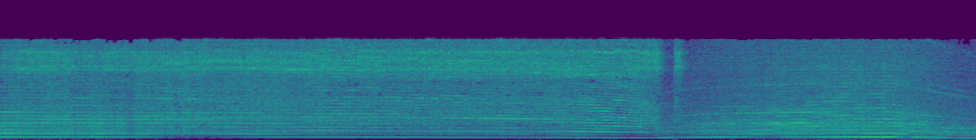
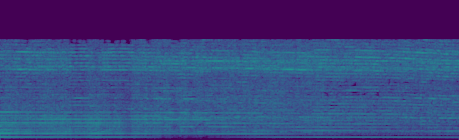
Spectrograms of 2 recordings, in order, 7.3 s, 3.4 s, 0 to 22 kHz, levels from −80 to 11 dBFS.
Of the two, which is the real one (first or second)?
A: second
